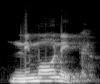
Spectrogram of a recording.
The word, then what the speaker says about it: mnemonic: First word mnemonic. Mnemonic ante M anedi silent mnemonic right.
